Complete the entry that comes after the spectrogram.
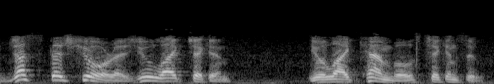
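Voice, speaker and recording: A man's voice: a little high, slightly rough, phone-quality sound. A man with an American accent announcing on 1930s radio in a polished, courteous, persuasive sales style. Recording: thin, band-limited 1930s radio broadcast.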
